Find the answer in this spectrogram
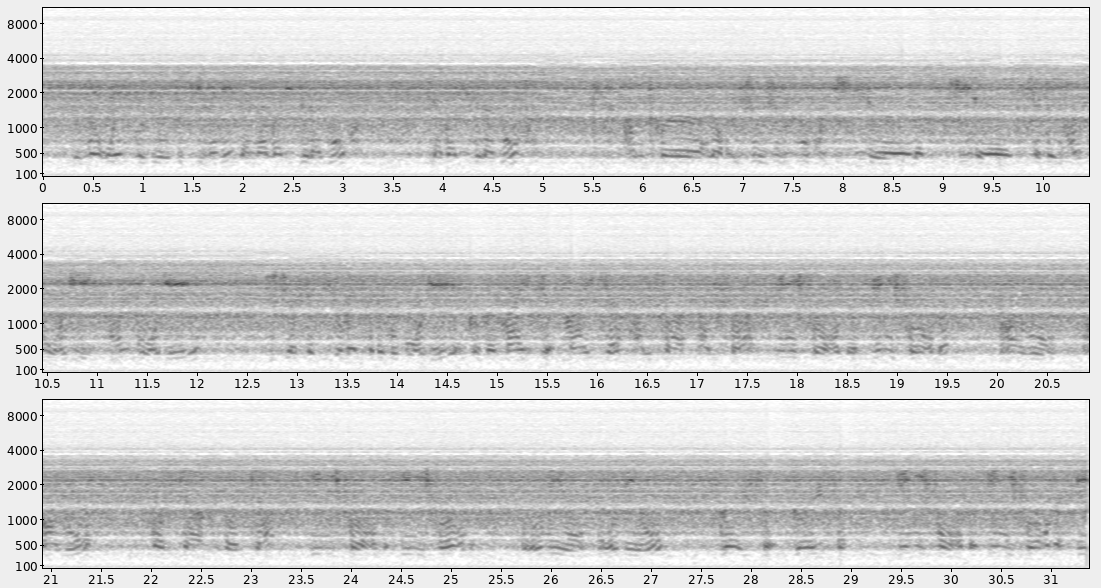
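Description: A CB transceiver's speaker carrying a distant station's voice on upper sideband, narrow and thin, with steady band hiss underneath throughout.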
